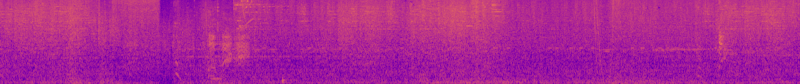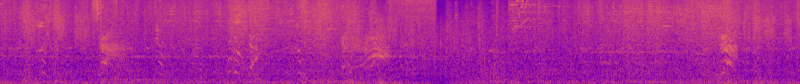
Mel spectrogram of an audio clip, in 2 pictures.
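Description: Heavy blows thud and crash against a large machine.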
